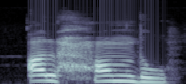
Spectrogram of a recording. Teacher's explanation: ہا کو حلق کے درمیان والے حصے سے ادا کریں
